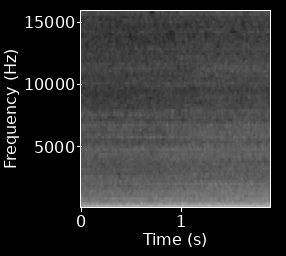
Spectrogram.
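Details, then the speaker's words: Old R-22 York air conditioner condenser at a preschool, after repair with new parts, blowing good and cold: steady compressor hum with a constant mid tone and fan rush, no rattles or cycling; normal running. "But everything new now. It's running good."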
